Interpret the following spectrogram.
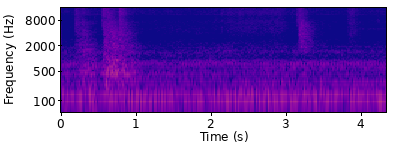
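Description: Steady low indoor hum, with a brief scraping rustle about half a second in and a fainter one near the end.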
